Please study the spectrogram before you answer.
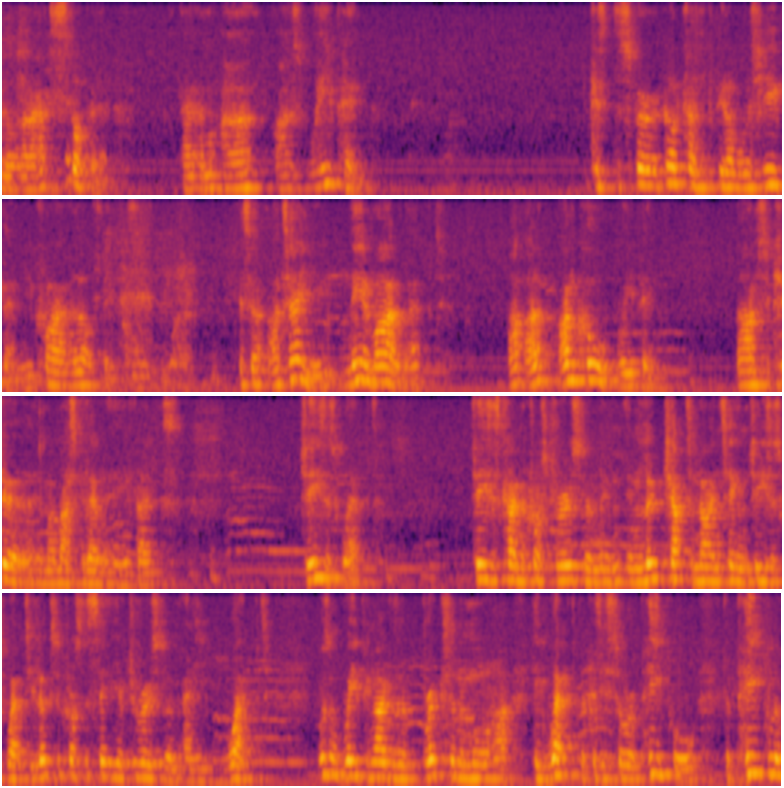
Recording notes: Due to technical difficulties this week we apologise for the reduced sound quality.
